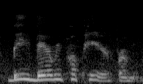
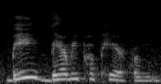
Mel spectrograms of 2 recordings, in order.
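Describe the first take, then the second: No difference in how they are said.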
